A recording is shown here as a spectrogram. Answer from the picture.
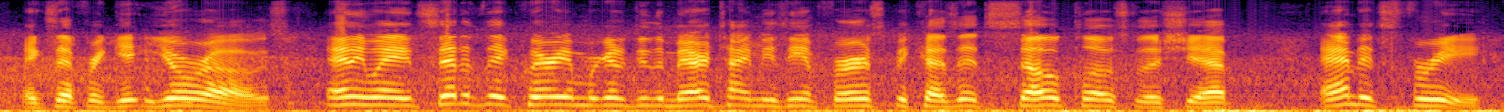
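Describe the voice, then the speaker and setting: A man with a high-pitched voice at a fairly quick pace, ordinary pitch variation, and noticeable background noise. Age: old. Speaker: travel vlogger. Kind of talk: casual chat. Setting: outdoors.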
